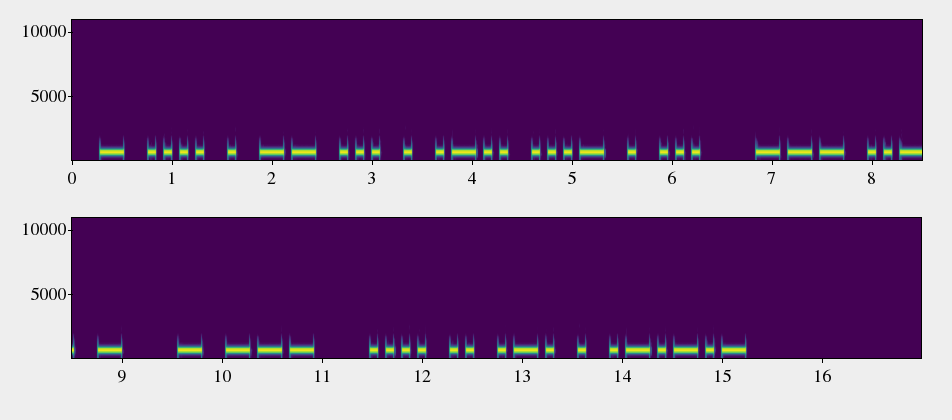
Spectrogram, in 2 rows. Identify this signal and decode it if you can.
Morse code, heard as a keyed tone, about 15 wpm, 700 Hz. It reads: THEMSELVES OUT TO HIRE.
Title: Sentences from Top 1400 Words 15wpm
